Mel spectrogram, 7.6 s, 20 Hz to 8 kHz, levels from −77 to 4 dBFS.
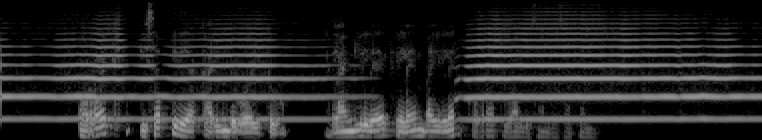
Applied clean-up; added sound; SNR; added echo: none; Trumpet; -3 dB; none.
